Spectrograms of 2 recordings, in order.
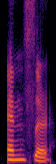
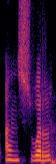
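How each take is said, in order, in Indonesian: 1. Tidak ada bunyi w yang diucapkan di tengah. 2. Bunyi w diucapkan di tengah. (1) "W silent W" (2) "tidak begitu"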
